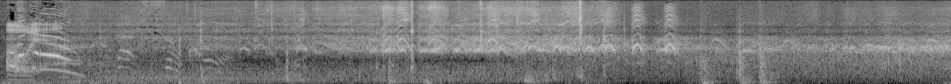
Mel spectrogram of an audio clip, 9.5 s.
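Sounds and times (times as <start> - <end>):
speech: 0.1 - 0.9
large flock of birds calling: 0.3 - 9.5.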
